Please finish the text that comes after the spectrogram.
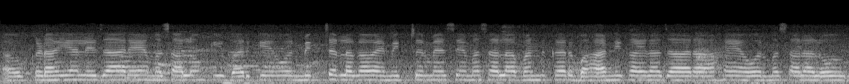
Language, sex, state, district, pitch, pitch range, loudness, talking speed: Hindi, female, Rajasthan, Bikaner, 205 Hz, 195-210 Hz, -15 LUFS, 200 wpm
